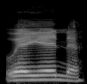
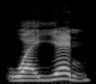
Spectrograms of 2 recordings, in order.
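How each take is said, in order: First: The n is followed by an added vowel. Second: The n ends cleanly with no vowel. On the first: The speaker calls it wrong. "Kita tak boleh wayana. Wayana, tak boleh, salah" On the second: The speaker calls it right. "Jelas, wayan"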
